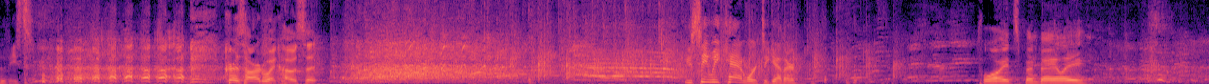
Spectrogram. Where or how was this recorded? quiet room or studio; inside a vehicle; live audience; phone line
live audience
